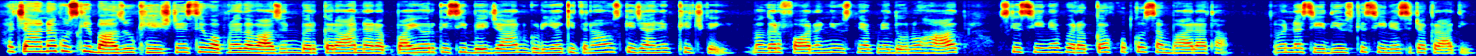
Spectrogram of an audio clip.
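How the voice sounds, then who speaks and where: A woman's voice: a little high, dark tone. A woman reading a romance novel aloud, giving feeling to the lines of both characters. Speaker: narrator.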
